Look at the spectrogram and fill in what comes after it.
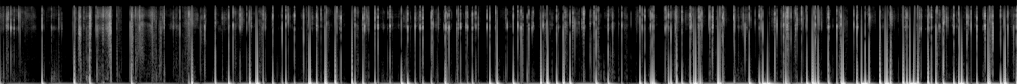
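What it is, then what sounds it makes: Plastic earphone inline microphone. A small white plastic earphone inline microphone on its cable is tapped and scratched with long nails. Dense, irregular close-up taps and scratching come through with a heavy low thump and a bright hiss above. The bursts are short and dry.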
